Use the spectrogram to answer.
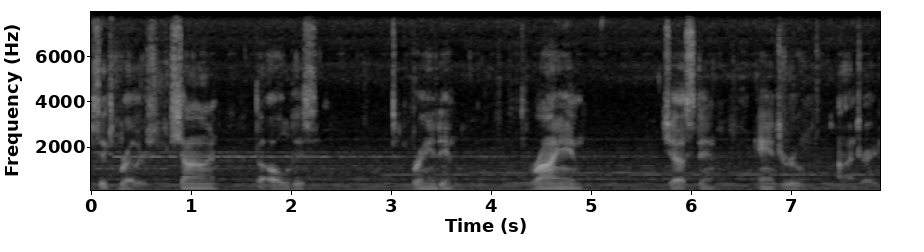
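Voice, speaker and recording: A young man telling his life story in a rambling, profane, casual way, with many restarts. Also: very deep voice. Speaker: vlogger. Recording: loud music playing behind the voice.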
